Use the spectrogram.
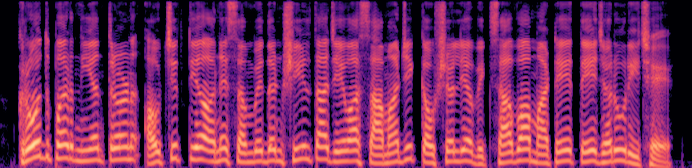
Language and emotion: Gujarati, neutral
